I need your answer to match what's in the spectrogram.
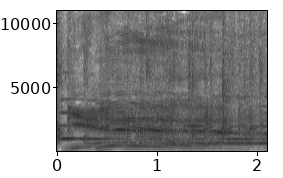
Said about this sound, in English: You know it's good when you get a control room cheer.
